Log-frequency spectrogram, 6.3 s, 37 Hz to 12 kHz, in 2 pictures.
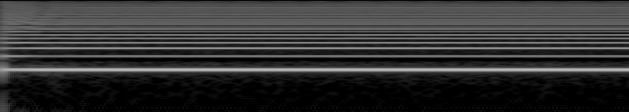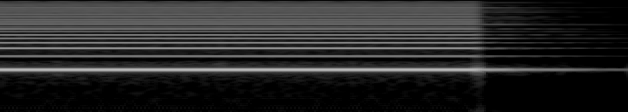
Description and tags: Full Brass E4
The note E in octave 4. An FM synth brass patch created in AudioSauna.
synth, synthesizer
